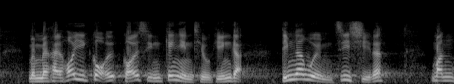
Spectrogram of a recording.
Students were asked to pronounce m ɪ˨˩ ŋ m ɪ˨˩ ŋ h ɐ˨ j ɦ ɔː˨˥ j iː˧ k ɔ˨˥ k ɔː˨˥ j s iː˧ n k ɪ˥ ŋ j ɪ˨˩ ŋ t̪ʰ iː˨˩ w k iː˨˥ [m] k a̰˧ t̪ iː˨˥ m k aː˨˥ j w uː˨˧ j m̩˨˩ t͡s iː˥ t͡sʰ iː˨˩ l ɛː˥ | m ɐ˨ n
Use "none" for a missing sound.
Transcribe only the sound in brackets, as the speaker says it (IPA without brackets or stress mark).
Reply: n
